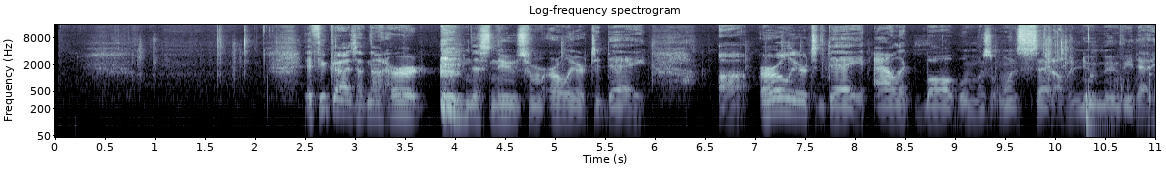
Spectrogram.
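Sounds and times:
soft breath: 0:00.2 - 0:01.5, 0:06.0 - 0:06.5.

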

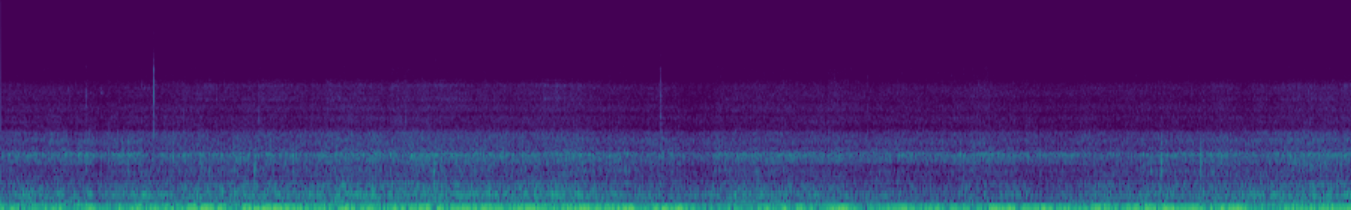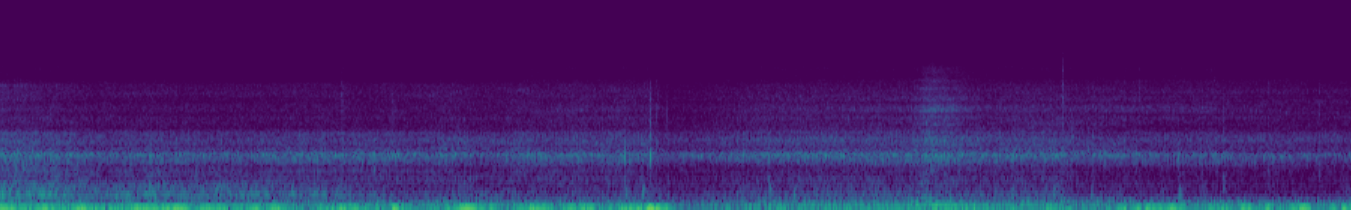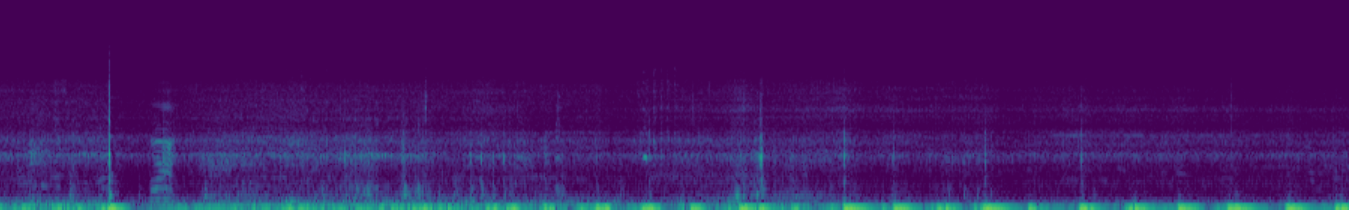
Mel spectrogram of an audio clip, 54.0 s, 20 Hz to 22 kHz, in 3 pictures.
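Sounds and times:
motorcycle engine running: 0:00.0 - 0:54.0
wind and road noise: 0:00.0 - 0:54.0.

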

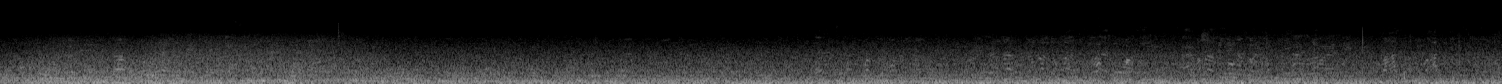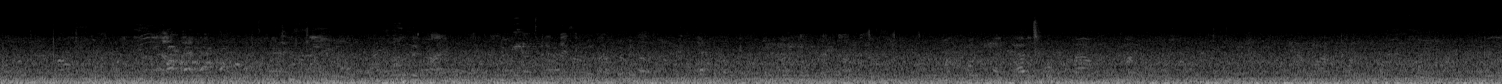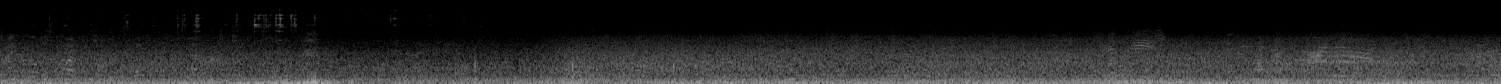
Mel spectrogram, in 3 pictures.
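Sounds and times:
passers-by talking: 0:00.0 - 0:45.0
traffic rumble: 0:00.0 - 0:45.0.

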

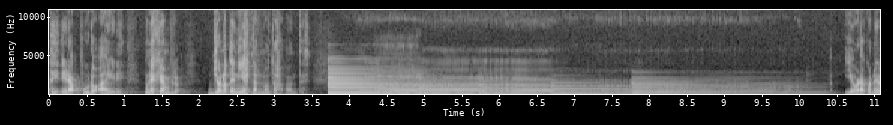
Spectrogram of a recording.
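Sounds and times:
low piano notes descending: 0:03.7 - 0:10.5.

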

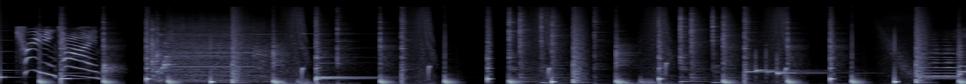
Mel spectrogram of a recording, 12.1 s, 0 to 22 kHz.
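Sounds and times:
children's jingle: 0:00.0 - 0:01.3, 0:09.4 - 0:10.4.

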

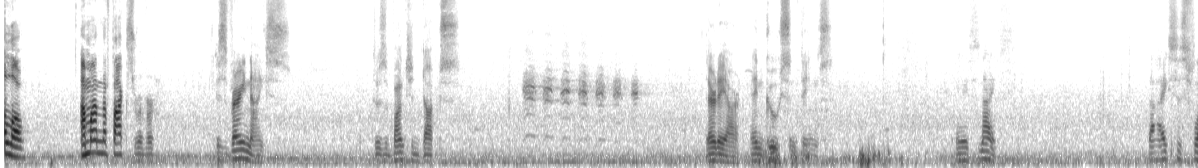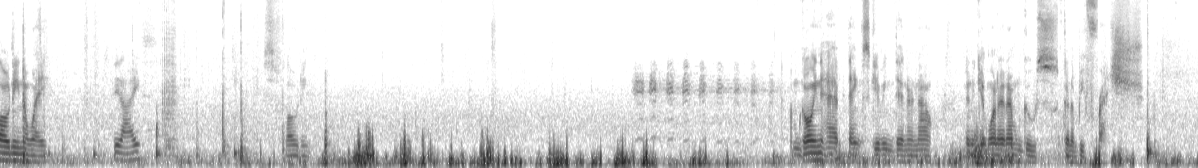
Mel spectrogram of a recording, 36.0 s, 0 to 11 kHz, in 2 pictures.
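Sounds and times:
ducks quacking: 0:07.8 - 0:09.8
geese honking: 0:07.8 - 0:09.8.

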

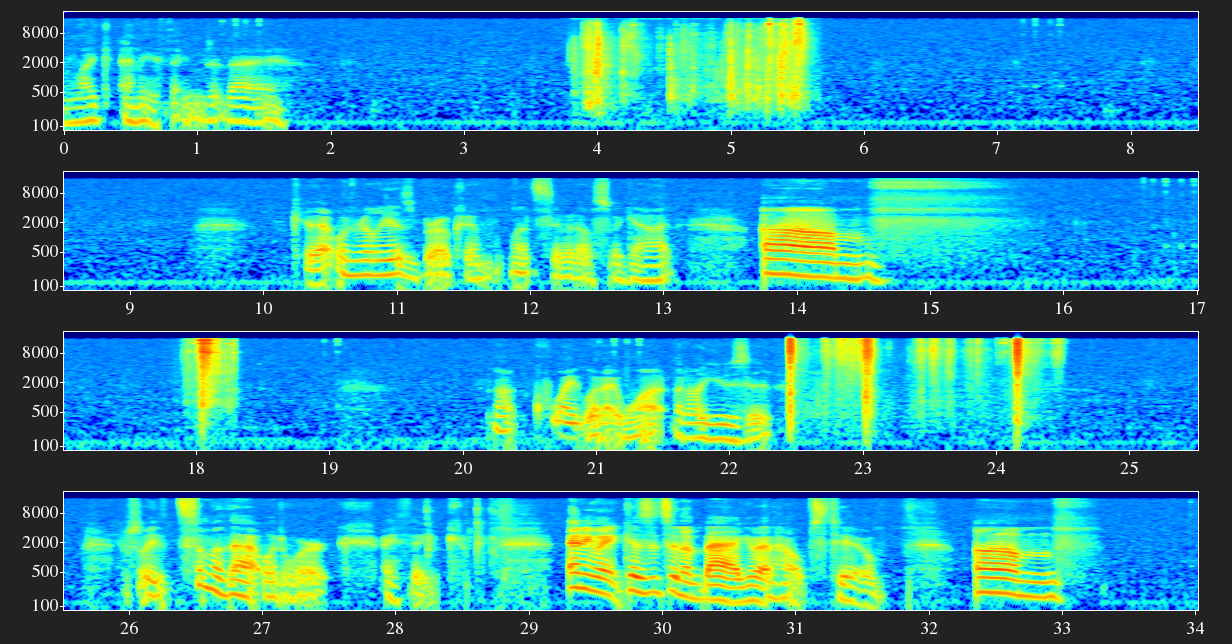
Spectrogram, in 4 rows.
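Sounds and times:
coins clinking and rattling: 0:03.8 - 0:05.7, 0:17.9 - 0:18.3, 0:22.4 - 0:24.5.

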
